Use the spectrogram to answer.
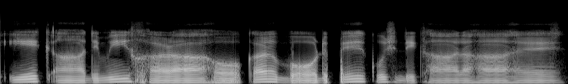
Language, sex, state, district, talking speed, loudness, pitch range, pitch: Hindi, male, Jharkhand, Ranchi, 105 wpm, -20 LUFS, 90-110 Hz, 90 Hz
